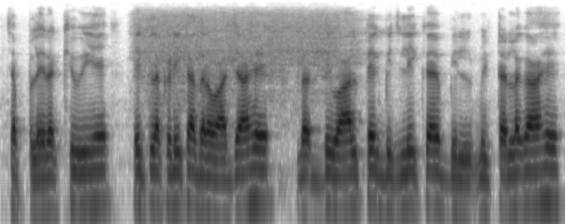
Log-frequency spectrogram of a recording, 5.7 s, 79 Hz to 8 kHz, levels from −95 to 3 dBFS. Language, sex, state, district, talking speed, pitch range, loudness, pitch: Hindi, male, Uttar Pradesh, Lalitpur, 200 wpm, 110-120 Hz, -15 LUFS, 115 Hz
